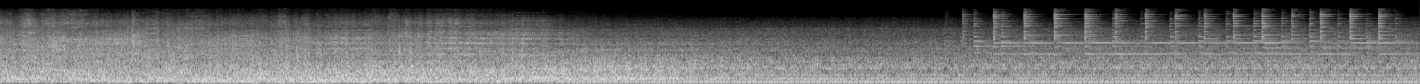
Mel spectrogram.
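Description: Double-stack intermodal railcars rumbling and clacking over the crossing until the train clears about six seconds in, leaving a steady low engine idle. From about ten seconds in, the crossing's mechanical bells ring in rapid strikes as the gates go up.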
